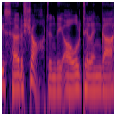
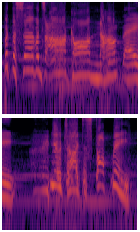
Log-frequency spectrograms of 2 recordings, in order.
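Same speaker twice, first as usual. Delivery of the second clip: gloating, menacing madman, higher than the narrator; mad scientist; 8 semitones higher than usual. Acted. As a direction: taunt the trapped friend with cruel triumph. Tillinghast gloats and threatens.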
